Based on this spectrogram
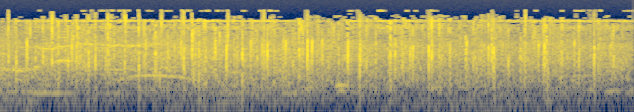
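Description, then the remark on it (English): An audience claps steadily during a participatory worship music concert. A dense wash of many hands carries sharp, rapid claps that stand out, while a few voices call out faintly underneath. “So be glad that you can move and clap a little bit.”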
